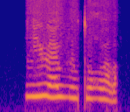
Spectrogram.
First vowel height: high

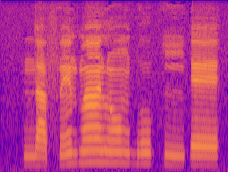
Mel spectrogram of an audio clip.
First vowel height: low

